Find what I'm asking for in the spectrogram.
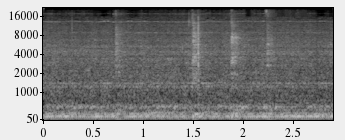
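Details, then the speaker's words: Mustang V8 at warm idle after replacing spark plugs and ignition coils: healthier rumble broken by sharp irregular exhaust pops, worsening as it warms; cause unknown, owner suspects a possible blown head gasket. "So, did you guys hear that? I think I'm still having the same issue. sounds healthier, but that that pop is"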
